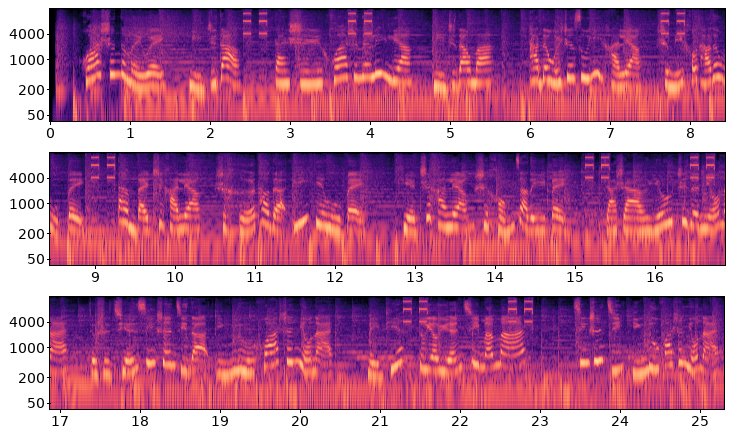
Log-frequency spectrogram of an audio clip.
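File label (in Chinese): 牛奶花生广告甜美活力女声; 牛奶花生广告样音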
